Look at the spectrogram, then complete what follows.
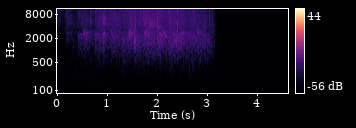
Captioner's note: audience applauding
